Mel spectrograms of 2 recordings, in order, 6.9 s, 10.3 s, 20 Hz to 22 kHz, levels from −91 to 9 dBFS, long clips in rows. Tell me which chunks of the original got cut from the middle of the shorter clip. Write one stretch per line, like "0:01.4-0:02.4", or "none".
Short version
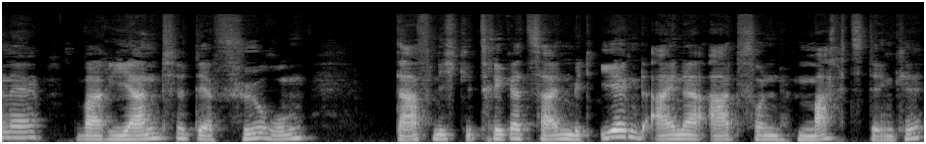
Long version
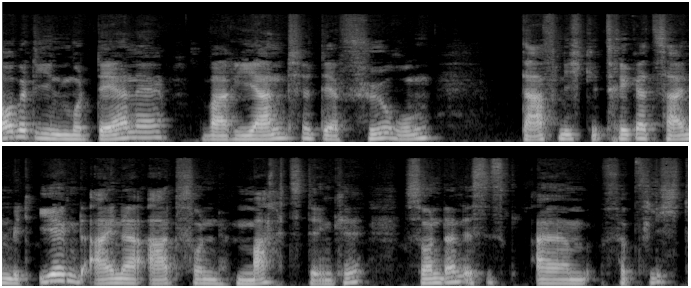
none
